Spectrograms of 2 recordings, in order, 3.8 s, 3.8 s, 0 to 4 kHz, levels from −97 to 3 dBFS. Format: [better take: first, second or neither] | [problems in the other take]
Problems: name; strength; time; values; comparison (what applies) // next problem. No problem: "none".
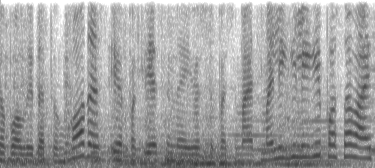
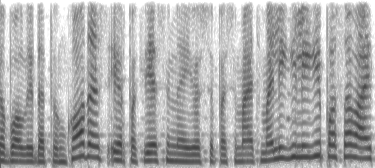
second | background sound (Squeak + Keys jangling); 3 dB below the speech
